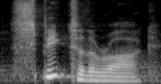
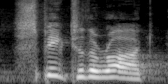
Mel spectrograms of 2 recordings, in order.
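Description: First: Said in the usual way. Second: Much higher and louder divine command; commanding God. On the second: Retold or imitated. God telling Moses to speak to the rock, loud and high. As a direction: proclaim it as God's order. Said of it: "And so God says".

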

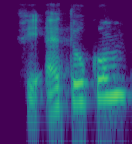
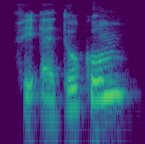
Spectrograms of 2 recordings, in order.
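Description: First: فئتكم lifted higher, stress moved along the word; stress pattern two. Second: فئتكم with a rising end, first syllable pushed; stress pattern one. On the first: Teacher contrasts a second stress pattern, higher. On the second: Teacher shows students a first stress pattern, rising. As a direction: demo فئتكم lifting toward its close. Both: Shown as a demonstration. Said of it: "لنتدرب على أداء الصيغة بطرقها الإيه؟ الأربعة".

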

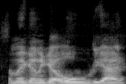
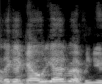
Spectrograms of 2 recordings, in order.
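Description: First: Said in the usual way. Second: Rushed imagined quote. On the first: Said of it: "They said". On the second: Retold or imitated. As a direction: rattle off "They're gonna get all the ad revenue" very fast. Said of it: "I was like".

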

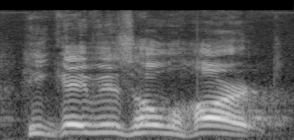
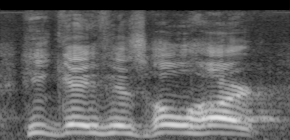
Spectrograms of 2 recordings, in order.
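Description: No difference in how they are said.

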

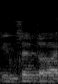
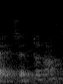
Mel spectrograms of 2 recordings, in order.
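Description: First: Said in the usual way. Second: Trailing off into a whisper. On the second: Shown as a demonstration. Speaker trails off, ending the list in a whisper. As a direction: breathe the last et cetera.

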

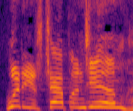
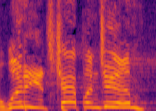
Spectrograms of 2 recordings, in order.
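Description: First: High greeting right at his ear; called into his ear. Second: High, loud hello into the room; cheery loud greeting. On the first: Chaplain speaking right into a dying man's ear, high and clear. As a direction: announce yourself close and clear. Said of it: "I get right in his ear". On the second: Chaplain greeting a frail patient with a loud cheery call. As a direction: call out his name brightly to wake him. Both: Retold or imitated.

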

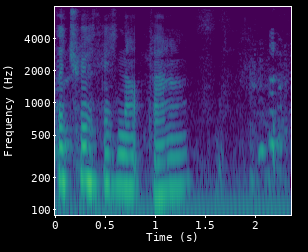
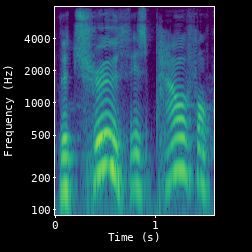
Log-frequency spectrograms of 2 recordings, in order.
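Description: First: Very soft, slow and feeble; feeble low volume. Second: Said in the usual way. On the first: Shown as a demonstration. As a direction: mimic a voice with no power. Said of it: "if you're talking like that".

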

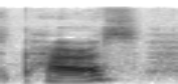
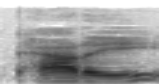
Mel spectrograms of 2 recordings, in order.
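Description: First: Said in the usual way. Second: Paris said the French way, pa-REE, no final s; French pronunciation. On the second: Shown as a demonstration. Showing viewers the French name, pa-REE. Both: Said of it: "pronounced Paris in French".

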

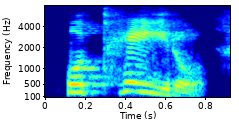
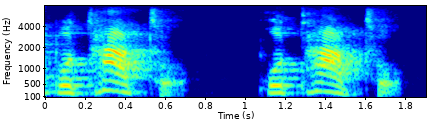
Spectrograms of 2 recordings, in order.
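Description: First: "potato" with AY and a flapped T, "po-TAY-ro"; American pronunciation. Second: "potato" with a broad A, "po-tah-to"; British pronunciation. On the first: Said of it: "en el inglés americano". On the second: Teacher showing British English, "potato" with AH. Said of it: "El inglés británico". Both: Shown as a demonstration.

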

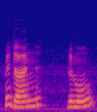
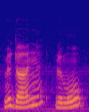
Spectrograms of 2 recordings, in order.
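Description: The two takes are said the same way.

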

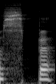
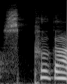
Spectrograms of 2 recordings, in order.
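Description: First: "스프" with p tightened to Korean pp; tense sp. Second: "스프" with a breath-puffed p; aspirated sp. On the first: Teacher corrects the puffed version, tense "스프". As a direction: say "스프" short, p unaspirated and tense. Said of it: "된 소리로 발음하면". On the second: Teacher shows learners what to avoid, aspirated "스프". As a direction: puff out the p in "스프". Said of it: "스프가 아니고". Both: Shown as a demonstration.

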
